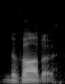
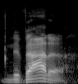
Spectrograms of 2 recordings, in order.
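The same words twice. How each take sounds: First: It is said with a British accent. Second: It is said with an American accent. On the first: The speaker calls it wrong. "I would typically say Nevada" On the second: The speaker calls it right. "There it is. He just did it"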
